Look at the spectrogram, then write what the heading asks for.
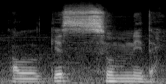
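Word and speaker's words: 알겠습니다: লেখা আছে আলগেসুমনিদা, উচ্চারণটা হবে এইরকম। আল এই শিও তার সাংসদ মিলে চয়সর মতো হয়ে যায়। আলগেসুমনিদা অর্থ হচ্ছে বুঝতে পেরেছি।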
